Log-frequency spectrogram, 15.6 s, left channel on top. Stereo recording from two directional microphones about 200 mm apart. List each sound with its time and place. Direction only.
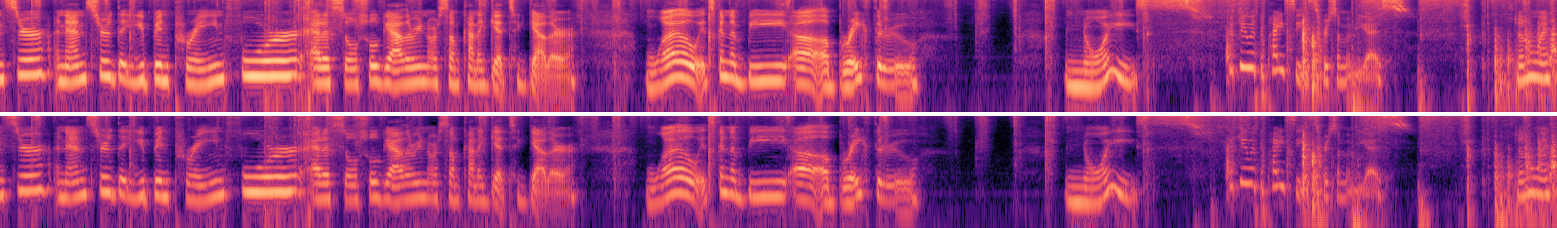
0.1 s speech: 40° left (ahead or behind)
10.4 s speech: 40° left (ahead or behind)
12.5 s speech: 40° left (ahead or behind)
